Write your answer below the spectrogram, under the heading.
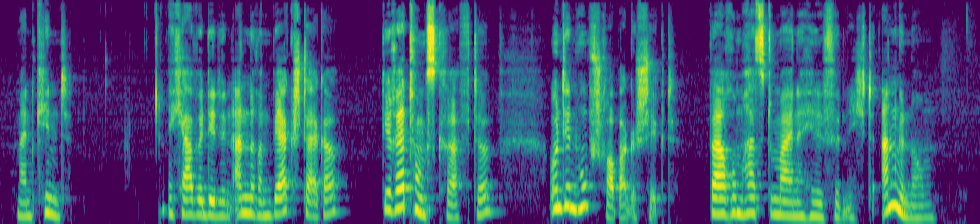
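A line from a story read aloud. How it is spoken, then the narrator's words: Gentle. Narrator (German): Gott schaute ihn sanft an und sagte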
